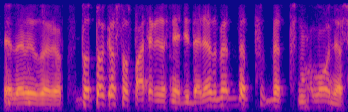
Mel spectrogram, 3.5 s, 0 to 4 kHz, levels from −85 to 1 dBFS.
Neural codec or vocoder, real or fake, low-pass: vocoder, 44.1 kHz, 128 mel bands every 256 samples, BigVGAN v2; fake; 3.6 kHz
